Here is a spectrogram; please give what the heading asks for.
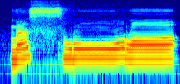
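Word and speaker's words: مسرورا: Masrura, huruf sin kita baca dengan mengalirkan nafas dan juga suara. Kemudian oroknya kita tebalkan karena oroknya berharokat dhammah.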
